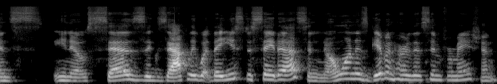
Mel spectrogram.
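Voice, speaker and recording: Using a plain, everyday voice with an American accent, a woman speaks at a fairly quick pace with hardly any pauses, ordinary pitch variation, and big swings in loudness. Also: medium pitch for a woman. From United States. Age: 60s. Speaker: nurse practitioner. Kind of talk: interview.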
